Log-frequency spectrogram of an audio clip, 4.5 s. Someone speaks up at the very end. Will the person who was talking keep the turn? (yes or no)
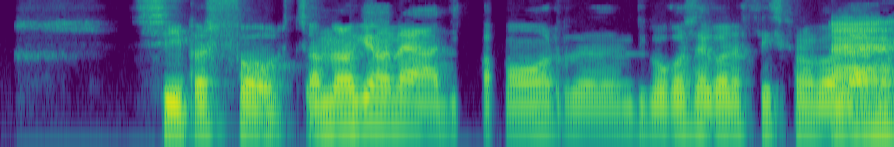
no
